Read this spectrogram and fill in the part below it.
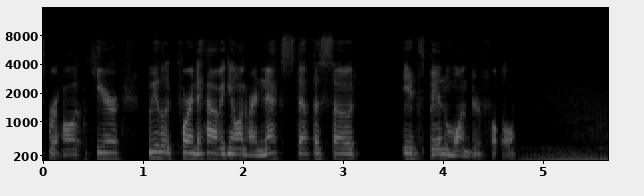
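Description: A young man talks with animation over an online call.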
